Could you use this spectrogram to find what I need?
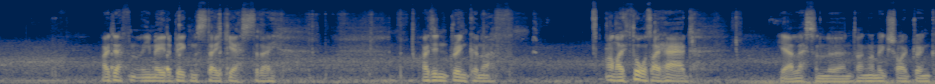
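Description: A middle-aged man talks calmly close to the microphone, outdoors.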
